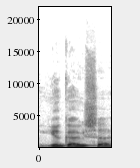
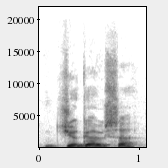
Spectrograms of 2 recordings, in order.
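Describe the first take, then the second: First: It begins with a Y sound. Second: It begins with an English J sound.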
